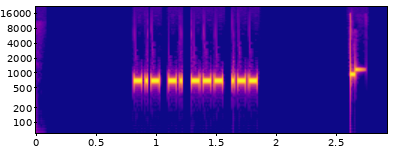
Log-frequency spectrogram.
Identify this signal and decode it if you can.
Morse code, heard as a keyed tone, about 53 wpm, 700 Hz. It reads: KNOW
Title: Sets of 2 Words - New Word Drill - 50wpm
